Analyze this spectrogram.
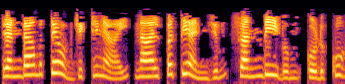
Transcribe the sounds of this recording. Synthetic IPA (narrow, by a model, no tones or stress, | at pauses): ɾe̞ɳɖaːmɐt̪ːeobd͡ʑɐk̚tinaːjinaːlpɐt̪ːiɐɲd͡ʑumsɐnd̪iːbumko̞ɽukːuɣ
